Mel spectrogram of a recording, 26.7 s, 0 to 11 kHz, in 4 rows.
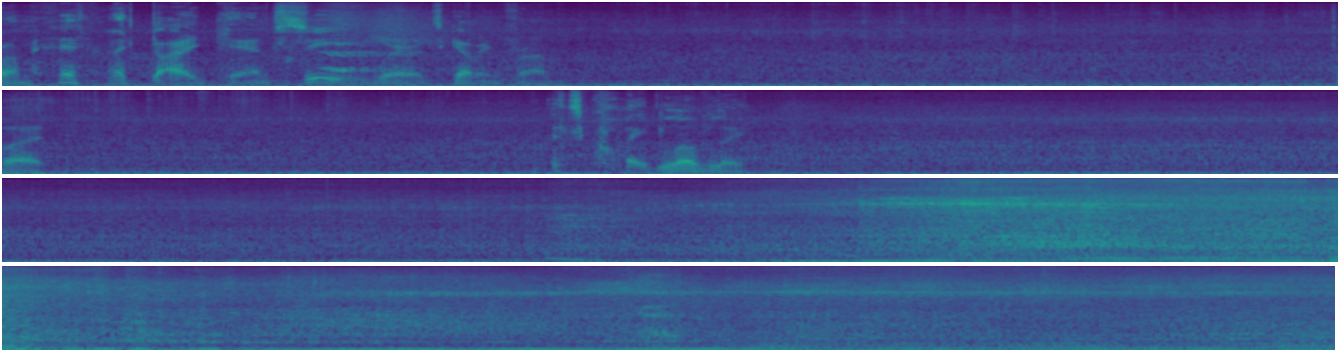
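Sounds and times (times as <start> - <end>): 
speech: 0.0 - 2.9, 6.7 - 7.0, 9.4 - 10.5
semi-truck engine rumbling on an urban street: 0.0 - 26.7
faint squeals: 1.4 - 2.4.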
